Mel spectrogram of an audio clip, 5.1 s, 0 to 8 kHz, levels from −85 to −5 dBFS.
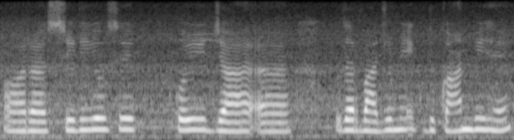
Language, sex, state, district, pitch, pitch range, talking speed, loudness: Hindi, female, Maharashtra, Gondia, 220 Hz, 200-230 Hz, 150 wpm, -18 LUFS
